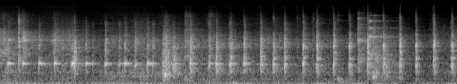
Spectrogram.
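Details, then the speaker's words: BMW E46 M3 CSL with new Burkhart upgraded SMG motor kit (old pump had melted positive wiring, gearbox popped out of gear when hot), clutch bleed procedure; rapid even clicking with rising whine, pump straining but completing successfully. "Is that operating the clutch cylinder, is it? Yeah. Yeah, it sounds like it's putting a strain on."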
